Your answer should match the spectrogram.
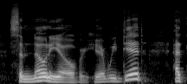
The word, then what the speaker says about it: Semnonia: as the nation of symphonia sorry I keep forgetting how to pronounce it for a second there Sam no Nia over here we did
